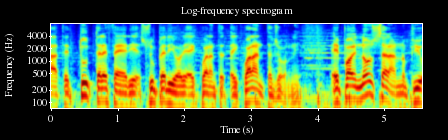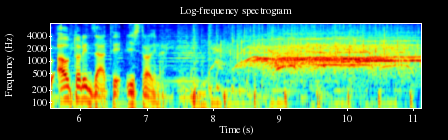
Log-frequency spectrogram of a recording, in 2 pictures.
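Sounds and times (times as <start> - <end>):
speech: 0.0 - 7.8
crowd applauding: 7.9 - 11.1
shouts and cheering voices: 8.0 - 11.1.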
